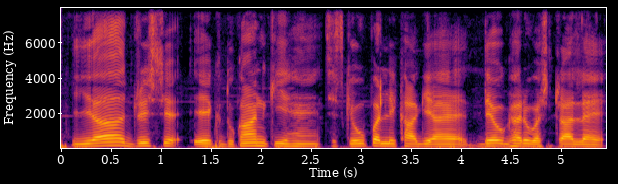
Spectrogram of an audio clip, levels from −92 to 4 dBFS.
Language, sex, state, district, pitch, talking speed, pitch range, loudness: Hindi, male, Jharkhand, Deoghar, 145 Hz, 145 wpm, 135-160 Hz, -17 LUFS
